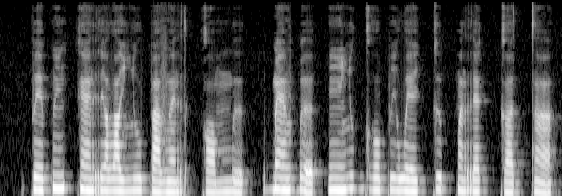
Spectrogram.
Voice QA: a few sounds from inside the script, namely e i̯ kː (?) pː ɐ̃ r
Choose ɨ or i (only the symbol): ɨ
